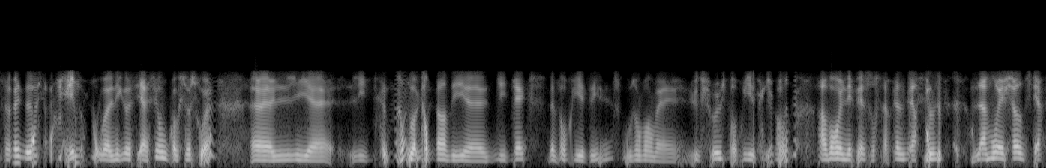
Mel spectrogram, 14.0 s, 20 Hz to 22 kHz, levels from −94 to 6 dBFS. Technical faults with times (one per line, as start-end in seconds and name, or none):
0.00-13.96 Codec 2 vocoder
0.37-1.35 bit errors on digital voice radio
5.00-5.74 bit errors on digital voice radio
10.04-10.70 bit errors on digital voice radio
12.12-13.01 bit errors on digital voice radio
